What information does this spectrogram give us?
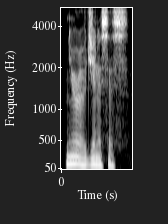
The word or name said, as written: neurogenesis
